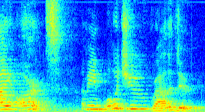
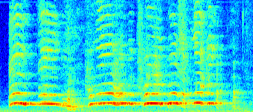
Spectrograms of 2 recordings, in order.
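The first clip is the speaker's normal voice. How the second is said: squeaky cartoon chipmunk, much higher and louder; 5 dB louder than usual. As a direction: pitch way up like a chipmunk puppet begging. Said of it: "doing this, uh, chipmunk voice into a microphone".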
